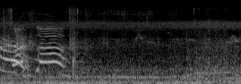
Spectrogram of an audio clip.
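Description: A child's high-pitched voice calls out in the first second with no clear words, then gives way to a faint steady hum.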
